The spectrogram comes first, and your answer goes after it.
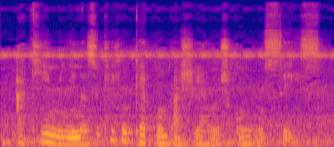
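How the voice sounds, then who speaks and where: A soft-spoken woman with audible room echo and noticeable background noise. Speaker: Bible devotional teacher. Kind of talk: devotional Bible talk. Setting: at a relative's house before dawn.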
